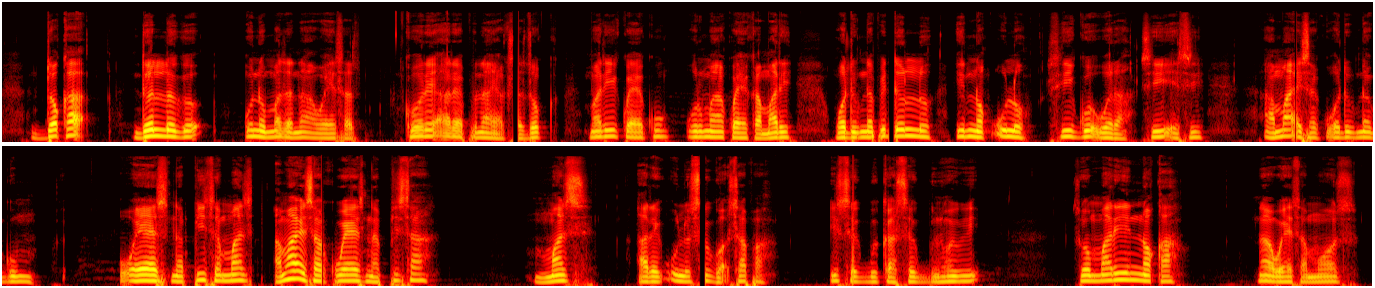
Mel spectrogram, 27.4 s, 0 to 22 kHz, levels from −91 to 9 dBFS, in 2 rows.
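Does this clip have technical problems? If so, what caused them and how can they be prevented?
Yes. Blocks of digital silence replaced the speech six times: 60 ms at 5.1, 8.86 and 20.68 s, 20 ms at 12.92 and 16.9 s, and 9 ms at 22.21 s. This points to the output buffer not being filled in time. Each abrupt cut to silence and back has no fade, so the 9 ms one sounds like a tick and the 60 ms ones like brief holes. Larger buffers and a higher-priority audio thread would prevent these dropouts.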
